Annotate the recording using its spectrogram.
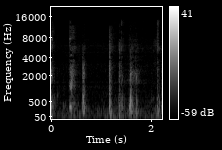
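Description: A few faint, short clicks and taps, about five of them scattered over two seconds with quiet gaps between.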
